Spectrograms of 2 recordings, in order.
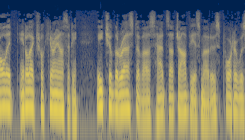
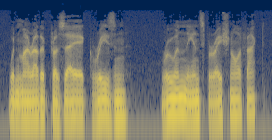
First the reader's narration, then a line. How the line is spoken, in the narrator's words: He said dryly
